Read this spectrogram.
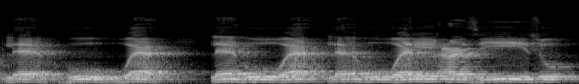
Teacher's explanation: ലഹുവ എന്ന് ഹായിന് സുക്കൂനൊന്നും ആയി പോവാതെ സൂക്ഷിക്കണം.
